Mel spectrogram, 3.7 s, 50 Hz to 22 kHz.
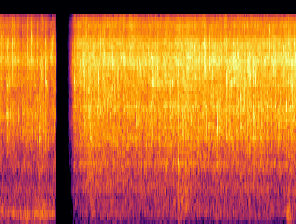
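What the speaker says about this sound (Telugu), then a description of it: "ఇప్పుడు ఇందులోకి వెల్లుల్లిపాయలు, పచ్చిమిర్చి, అలాగే ఒక 4-5 ఎండుమిర్చి, వీటన్నిటిని బాగా మగ్గించేస్తున్నాం." Garlic, green chillies and a handful of dried red chillies fry in hot oil for a leafy chutney, a loud, dense, continuous sizzle broken by one brief cut to silence before carrying on unchanged, with no talk.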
